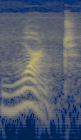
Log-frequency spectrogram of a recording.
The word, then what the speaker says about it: weren't: So, repeat weren't. weren't Perfect. Again, weren't. weren't Excellent. The whole sentence. If only he weren't my boss. Very good. If only he weren't my boss. Una sílaba. Weren't.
